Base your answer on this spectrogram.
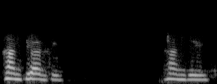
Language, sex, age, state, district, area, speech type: Punjabi, female, 18-30, Punjab, Ludhiana, urban, conversation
